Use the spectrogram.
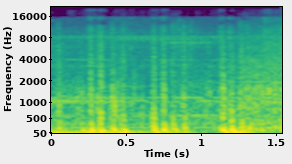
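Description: A horse's hooves clip-clop in a steady trotting rhythm in the ancient Greek world of the video game Assassin's Creed Odyssey, close and clear, with a faint background hum and no talk.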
